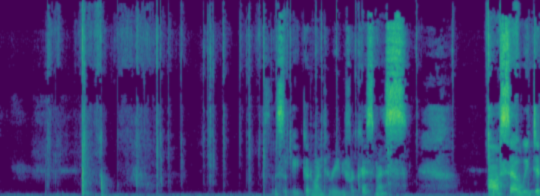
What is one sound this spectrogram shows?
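Paper pages riffle and rustle as a paperback book is flipped through.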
